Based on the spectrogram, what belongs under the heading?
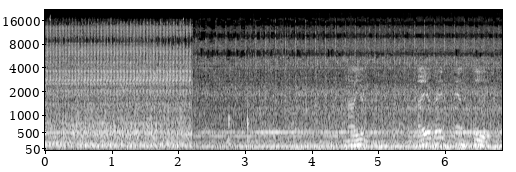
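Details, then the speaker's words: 2013 VW Jetta 2.0L at idle, no engine light, code for blocked coolant fan, ticking noise after oil ran low: loud rough whirring roar that cuts out abruptly; faulty radiator cooling fan. "Now the engine code is coolant fan for coolant difficult off moment blocked. Let's have a look now. So as soon as this one starts now it will start to make a noise."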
